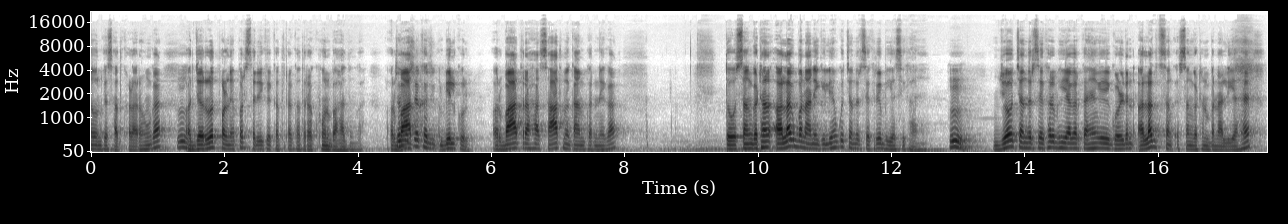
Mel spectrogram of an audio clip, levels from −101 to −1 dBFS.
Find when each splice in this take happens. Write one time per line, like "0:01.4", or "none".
none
